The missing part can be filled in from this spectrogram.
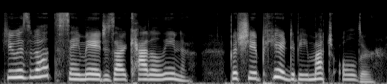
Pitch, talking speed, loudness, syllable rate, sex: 250 Hz, 250 wpm, -16 LUFS, 7.2 syllables/s, female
